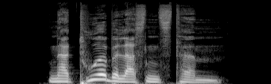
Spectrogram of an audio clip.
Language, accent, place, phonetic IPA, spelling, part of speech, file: German, Germany, Berlin, [naˈtuːɐ̯bəˌlasn̩stəm], naturbelassenstem, adjective, De-naturbelassenstem.ogg
- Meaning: strong dative masculine/neuter singular superlative degree of naturbelassen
